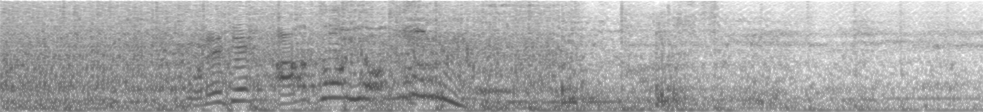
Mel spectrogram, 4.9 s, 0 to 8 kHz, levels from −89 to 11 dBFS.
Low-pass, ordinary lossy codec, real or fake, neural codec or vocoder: none; none; fake; codec, 16 kHz, 16 kbps, FunCodec, trained on Chinese and English, 50 frames a second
